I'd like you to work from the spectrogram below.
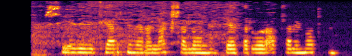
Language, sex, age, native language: Icelandic, female, 30-39, Icelandic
